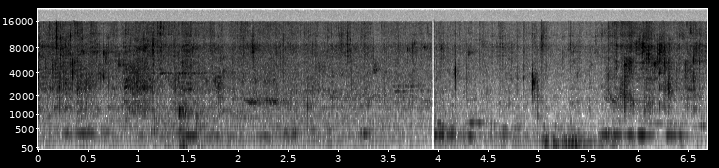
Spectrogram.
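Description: Sweet pumpkin slices shallow-frying in oil in a pan: a faint, steady sizzle dotted with small pops and crackles.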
